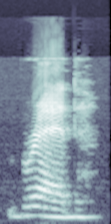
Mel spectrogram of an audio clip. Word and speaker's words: bread: es difícil para nosotros aquí tenemos una letra b que no se pronuncia como nuestra B con la lengua entre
